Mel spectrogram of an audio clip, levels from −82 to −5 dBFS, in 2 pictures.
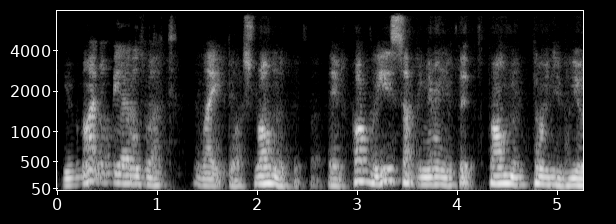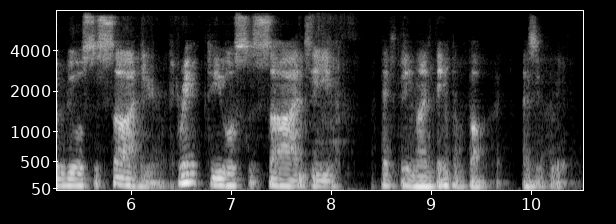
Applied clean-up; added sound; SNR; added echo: neural mask model DeepFilterNet 3.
